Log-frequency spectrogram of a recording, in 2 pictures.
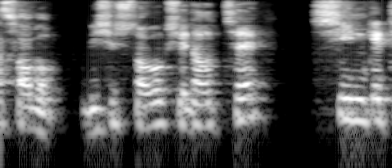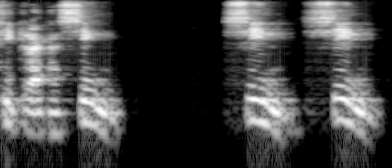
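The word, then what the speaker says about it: ش: জিহ্বার মধ্যভাগটা তালুতে লাগাবেন, এইভাবে লাগবে, এইভাবে, ঠিক আছে? এইভাবে লাগিয়া এই মাঝখান থেকে বাতাস বের হয়ে আসবে।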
